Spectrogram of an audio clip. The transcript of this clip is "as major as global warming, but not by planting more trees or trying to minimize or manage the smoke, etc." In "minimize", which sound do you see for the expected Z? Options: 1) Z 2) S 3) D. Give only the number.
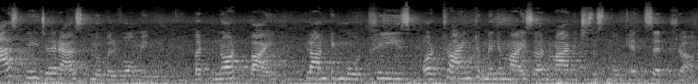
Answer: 1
